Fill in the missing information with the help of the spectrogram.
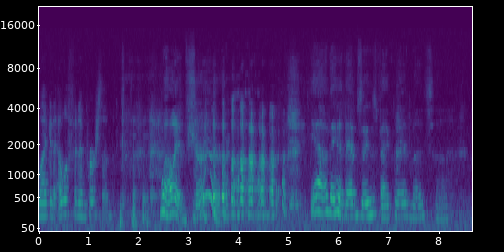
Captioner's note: laughter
